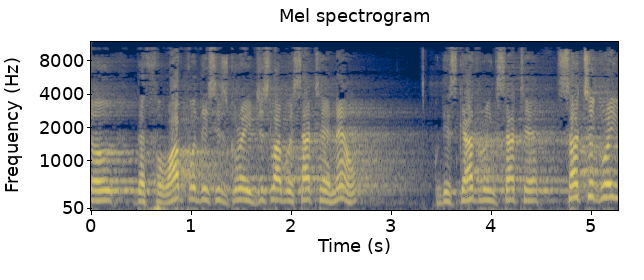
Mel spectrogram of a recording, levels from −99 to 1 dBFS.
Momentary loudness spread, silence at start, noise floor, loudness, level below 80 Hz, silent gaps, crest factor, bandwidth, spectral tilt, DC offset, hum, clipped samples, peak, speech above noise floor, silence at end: 9 LU; 0 s; -41 dBFS; -17 LUFS; -42 dBFS; none; 16 dB; 11 kHz; -3.5 dB/octave; under 0.1%; none; under 0.1%; -2 dBFS; 24 dB; 0 s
